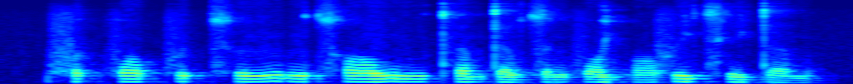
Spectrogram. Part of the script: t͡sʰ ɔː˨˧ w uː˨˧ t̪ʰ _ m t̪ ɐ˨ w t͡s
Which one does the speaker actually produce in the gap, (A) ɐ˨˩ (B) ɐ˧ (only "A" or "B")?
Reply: B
